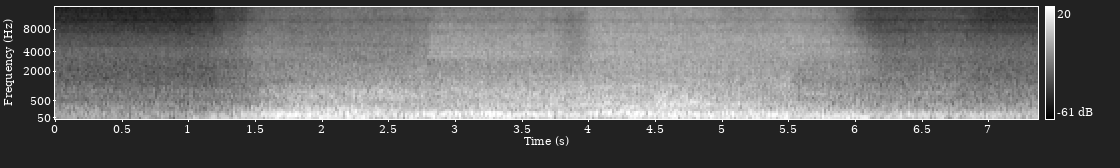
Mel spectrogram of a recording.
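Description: Water jets of an automatic car wash spraying over the car, heard from inside the cabin. A rushing hiss over a low rumble builds about a second in and eases off near the end.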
